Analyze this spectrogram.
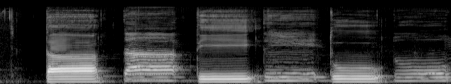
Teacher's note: تا کا جو مخرج ہے زبان کی نوک اور اوپر کے دانتوں کی جڑ سے ادا کرنا ہے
